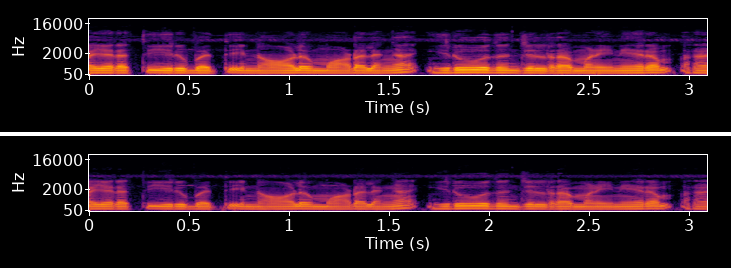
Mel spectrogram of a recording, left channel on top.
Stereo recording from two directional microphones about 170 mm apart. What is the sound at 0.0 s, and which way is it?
Speech, 30° left (ahead or behind).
